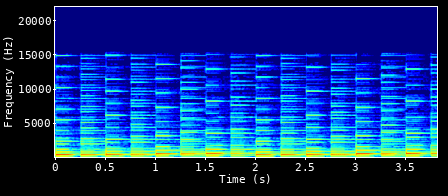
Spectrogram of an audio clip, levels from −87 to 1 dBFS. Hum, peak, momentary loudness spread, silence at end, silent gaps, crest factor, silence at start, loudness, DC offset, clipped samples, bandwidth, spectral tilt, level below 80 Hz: none; -8 dBFS; 4 LU; 0 s; none; 14 dB; 0 s; -23 LUFS; under 0.1%; under 0.1%; 15.5 kHz; -4 dB/octave; -60 dBFS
